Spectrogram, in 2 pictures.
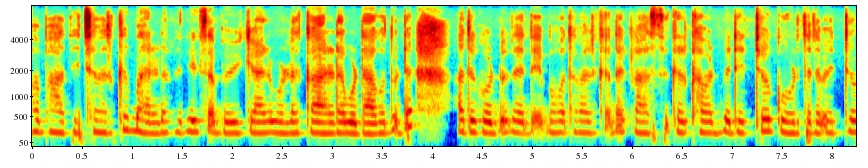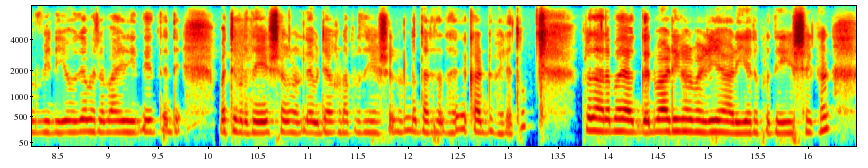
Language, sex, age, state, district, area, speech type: Malayalam, female, 18-30, Kerala, Wayanad, rural, spontaneous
